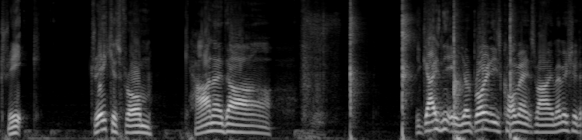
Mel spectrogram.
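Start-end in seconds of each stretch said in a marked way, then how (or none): 1.4-4.1 slow emphatic correction. Shown as a demonstration. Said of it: "American accent, [name]".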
